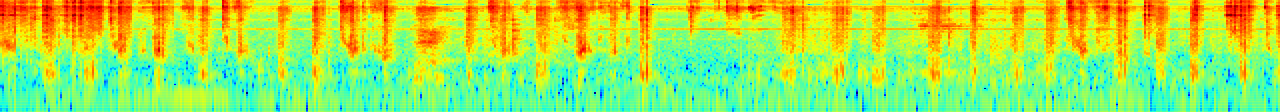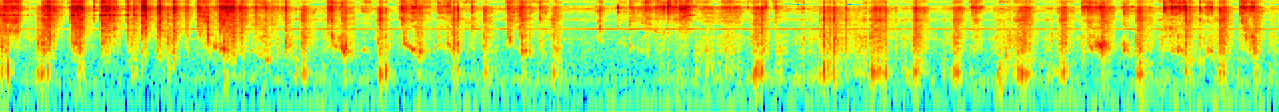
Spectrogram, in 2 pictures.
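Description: A young woman crunches ice loudly up close.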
